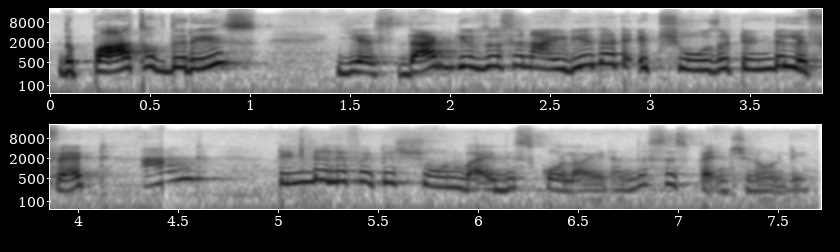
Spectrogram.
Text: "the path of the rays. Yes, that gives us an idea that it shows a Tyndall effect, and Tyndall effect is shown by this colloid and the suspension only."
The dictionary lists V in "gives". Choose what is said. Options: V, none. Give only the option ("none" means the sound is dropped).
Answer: V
